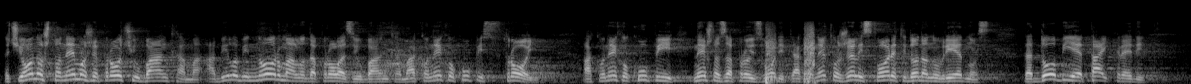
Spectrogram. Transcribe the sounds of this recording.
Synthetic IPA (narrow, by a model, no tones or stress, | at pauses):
znaːt͡ʃio̞no̞ʃt̪o̞ne̞mo̞ʒe̞pɾo̞ːt͡ɕiubaŋkama̰ʔa̰biːlˠo̞bino̞ɾmalˠno̞d̪apɾo̞lˠaziubaːŋkamaːko̞ne̞ko̞kuːpist̪ɾo̞ːj | a̰ko̞ne̞ko̞kuːpine̞ʃt̪o̞zapɾo̞izʋo̞d̪it̪eako̞ne̞ko̞ʒe̞list̪ʋo̞ɾit̪id̪o̞d̪anuʋɾje̞ːd̪no̞st̪ | d̪ad̪o̞bije̞t̪aːjkɾe̞d̪it̪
